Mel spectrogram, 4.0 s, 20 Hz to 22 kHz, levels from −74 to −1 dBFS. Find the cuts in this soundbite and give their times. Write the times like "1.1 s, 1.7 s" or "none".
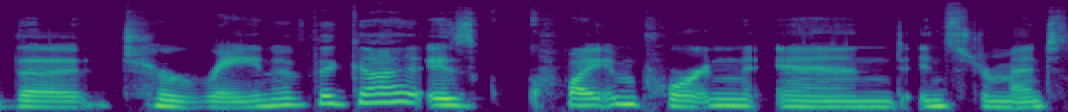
1.6 s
